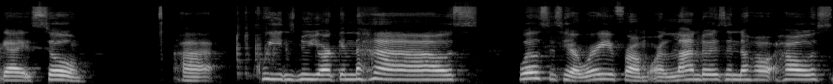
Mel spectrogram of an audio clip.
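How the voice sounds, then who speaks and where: A woman's voice: lowish voice, a little mellow. A Jamaican woman in her forties hosting a casual livestream from home, chatting upbeat and reading viewer comments. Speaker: host.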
